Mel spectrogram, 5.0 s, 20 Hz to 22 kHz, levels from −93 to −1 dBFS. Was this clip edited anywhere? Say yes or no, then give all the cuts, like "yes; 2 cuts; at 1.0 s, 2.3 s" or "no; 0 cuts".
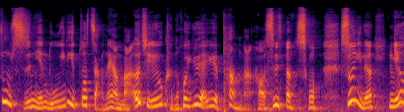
no; 0 cuts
